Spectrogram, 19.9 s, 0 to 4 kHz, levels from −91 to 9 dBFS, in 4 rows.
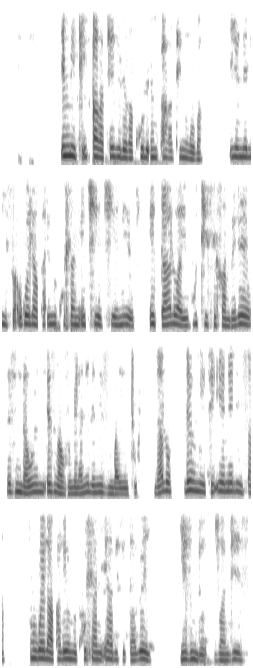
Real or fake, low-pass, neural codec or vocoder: real; 3.6 kHz; none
